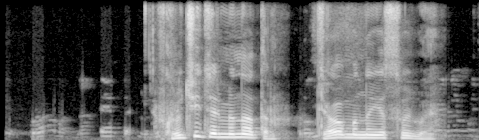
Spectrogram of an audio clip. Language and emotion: Russian, positive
